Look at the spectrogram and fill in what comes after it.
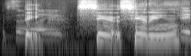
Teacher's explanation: a lot of Americans don't pronounce the T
